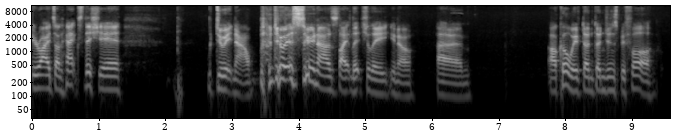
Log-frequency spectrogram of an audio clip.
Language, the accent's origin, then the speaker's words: English; Manchester, North West England, United Kingdom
